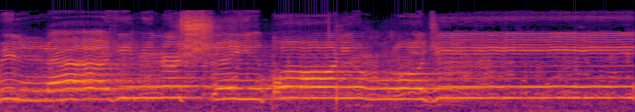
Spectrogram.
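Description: A child's high voice singing, wavering in pitch at first, then holding long drawn-out notes for several seconds.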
